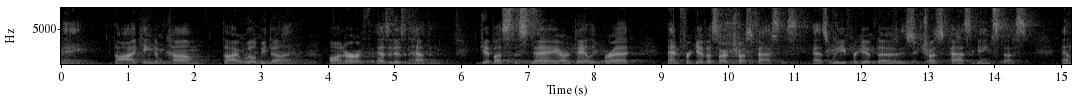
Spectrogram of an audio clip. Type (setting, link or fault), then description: setting, large echoing room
